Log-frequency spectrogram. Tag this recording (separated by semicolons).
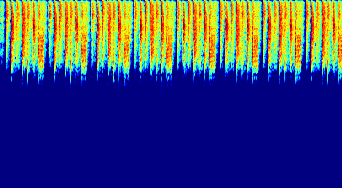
beat; electronica; loop; dance; processed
